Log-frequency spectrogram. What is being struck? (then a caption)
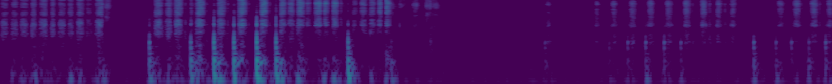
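Graphite pencil on drawing paper. A pencil scratches and shades across a flat sheet of drawing paper while drawing an eye. Quick, dry, papery strokes come in bursts with short pauses between them, and the last few seconds turn into a steadier run of lighter, evenly spaced strokes.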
